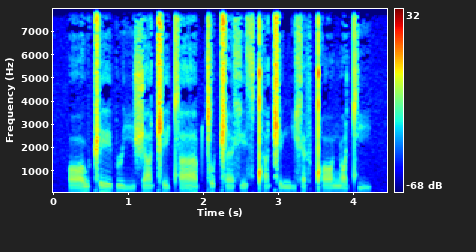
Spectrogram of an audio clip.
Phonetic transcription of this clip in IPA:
ɑː w ǁ eː p ɹ iː ʃ a ǁ e cʰ aː p ǀ o ǁ æ x eː s ǃʰ a ǁ e ŋ i x æ f ǃʰ ɑː ŋ ɑ cʰ i

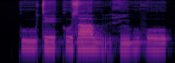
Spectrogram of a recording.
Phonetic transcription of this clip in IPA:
k uː˦ t eː˦ k ʊ˦˨ z aː˦ β u˨ r h ĩ˨ β u˦ v oː˦

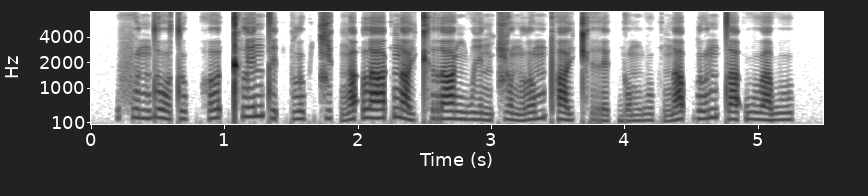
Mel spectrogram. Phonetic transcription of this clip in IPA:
f u˦˥ n d oː˩˦ t u˨˩ k̚ h ɤː˦˥ t̚ kʰ l i˥˩ n t i˨˩ t̚ p l u˦˥ k̚ t͡ɕ e˨˩ k̚ ŋ a˥˩ ʔ l aː˦˥ k̚ n a˩˦ j kʰ r aː˧ ŋ w i˩˦ n t͡ɕ o˩˦ n l o˥˩ m pʰ a˧ j kʰ r e˨˩ k̚ j o˧ m w u˨˩ k̚ n a˥˩ p̚ l u˥˩ n t a˥˩ ʔ w u˧ a̯ w u˦˥ k̚

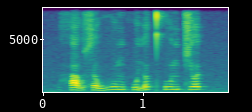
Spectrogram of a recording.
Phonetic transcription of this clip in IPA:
h a˨˩ w s ə˧˩ w v u˧ ŋ h w ḭ˧˥ ə̯ t̪ʰ u˧ n t͡ɕ ə˦˥ t̚

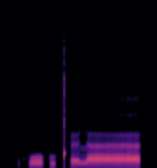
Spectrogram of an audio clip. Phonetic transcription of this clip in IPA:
f o x u ǃʰ ɛ l æː

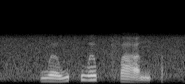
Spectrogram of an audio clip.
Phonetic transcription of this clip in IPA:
k w ə˨˦ w h w ə˦˥ p̚ f a̰˧˨ n ʔ

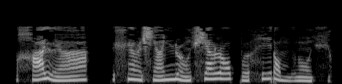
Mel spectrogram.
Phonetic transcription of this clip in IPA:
χ a˨˥ lʲ ã˩˧ | xʲ ã˦˨ ɭ ɕ ã˨˥ ɲ ɭ õ˩˧ ɕ a˦˥ ɭ ɔ˦˥ p ɵ˩˧ h i˦˥ ɾ ɔ˨˩ m ð õ˨˩ ç

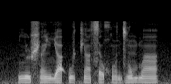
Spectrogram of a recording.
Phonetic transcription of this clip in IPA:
l y˧ ʂ ɛ̃˧˥ ʎ a˧˥ ʔ u˧˥ t͡ʃ ã˧˥ s ɛ˩ χʷ ã˩ d͡z õ˥ b ã˥

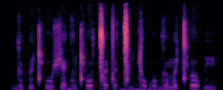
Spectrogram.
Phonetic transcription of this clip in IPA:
ɡ ʏ p ʏ cʰ u ʃ ɛ ɡ u cʰ o ǀ ə t ə ɡ͡ǀ i ɟ o b o ɡ ɵ m ɐ cʰ ɤ p i

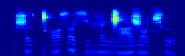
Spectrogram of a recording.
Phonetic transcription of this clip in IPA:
ʂ ɯ ǀʰ ɔ s ɤ sʲ ɯ ɦ ɛ ŋ͡ǁ a ʐ ɔ t͡ɕʰ ɯ

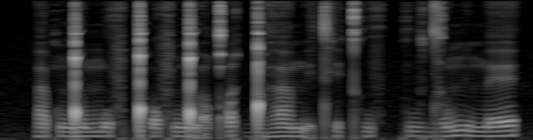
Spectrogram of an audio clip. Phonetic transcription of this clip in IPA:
a p ŋ͡ǃ o m o f ǃʼ ɔ f ŋ͡ǃ o̰ qʼ ɔ ɡ͡ǃ aː m ḛ tʰ e kʰ u f kː uː d ɤ m i m ɛ

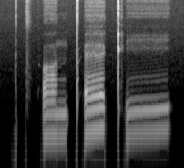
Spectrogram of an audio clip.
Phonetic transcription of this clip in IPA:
t͡sʼ ʌ˩ n tʼ ɛ˨˦ kʼ i˨˦

